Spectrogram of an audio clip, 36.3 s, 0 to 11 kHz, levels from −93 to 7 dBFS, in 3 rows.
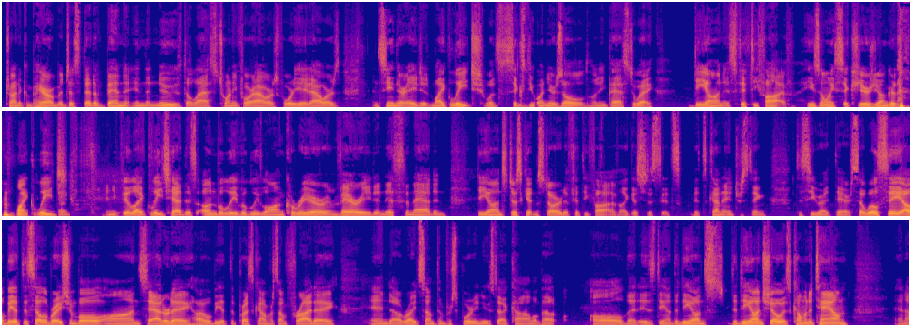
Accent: American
